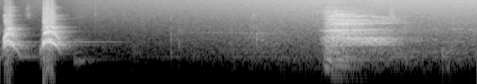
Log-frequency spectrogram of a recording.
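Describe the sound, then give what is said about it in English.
A dog named Paris gives two quick, sharp barks, one right after the other, then after a quiet pause lets out a longer, breathy huffing sound. No one speaks. “Paris, my dog, if you see him going to the room, bark you better times.”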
